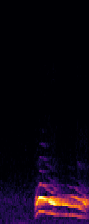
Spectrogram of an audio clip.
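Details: A single buzzard call: a clear, plaintive mew that starts high and glides steadily lower, held for nearly a second against a quiet background.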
